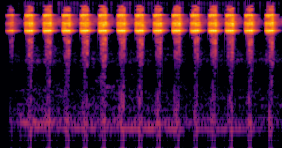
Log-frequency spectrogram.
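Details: Cricket, said to drive rats away, chirping in a steady series of shrill, ringing pulses about four per second, each a short trilled burst, with a faint low hum underneath.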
